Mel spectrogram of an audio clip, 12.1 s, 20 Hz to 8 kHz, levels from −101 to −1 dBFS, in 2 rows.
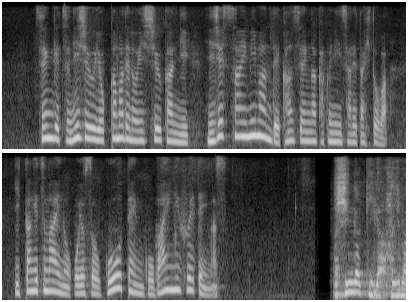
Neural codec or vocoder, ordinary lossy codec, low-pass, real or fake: none; AAC, 32 kbps; 7.2 kHz; real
